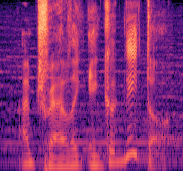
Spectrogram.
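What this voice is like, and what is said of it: Put-on Italian accent. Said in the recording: “in the best Italian accent I could muster”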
